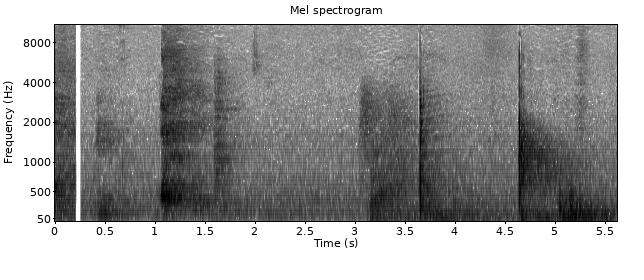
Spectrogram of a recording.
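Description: Snooker cue and balls clicking on a shot: two sharp clicks about a second apart, the second the louder and ringing briefly.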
